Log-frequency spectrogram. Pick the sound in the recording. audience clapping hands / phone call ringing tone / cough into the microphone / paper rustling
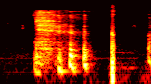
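cough into the microphone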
